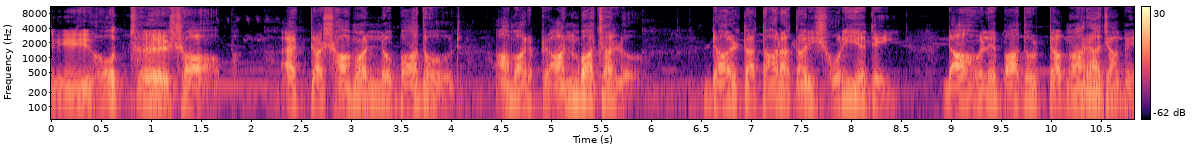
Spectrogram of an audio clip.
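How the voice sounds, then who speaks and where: A man puts on a cartoonish character voice at a medium pitch, speaking very slowly. Clear music plays in the background. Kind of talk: fairy tale cartoon. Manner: gentle, paternal.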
